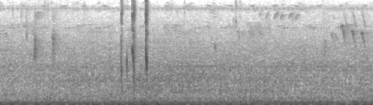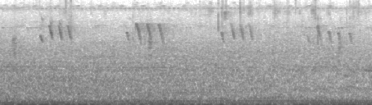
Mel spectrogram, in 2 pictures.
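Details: Tiny Chihuahua puppies from the Daquiri and Bacardi litter give thin, high squeaks in short clusters through the second half, repeated irregularly several times, over a steady low hum with a couple of sharp clicks early on.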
